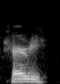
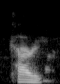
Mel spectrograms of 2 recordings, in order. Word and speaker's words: Kerry: Like, because I guess I chop it because it's two syllables when he says it, and it's one when I say it. Carrie.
